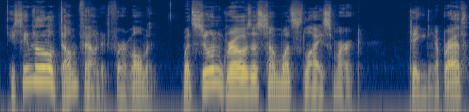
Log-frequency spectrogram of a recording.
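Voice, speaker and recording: A man reading a first-person story aloud in an expressive, dramatic way. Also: lowish voice, dry recording, studio quality. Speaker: narrator. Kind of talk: first-person story narration with acted dialogue.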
